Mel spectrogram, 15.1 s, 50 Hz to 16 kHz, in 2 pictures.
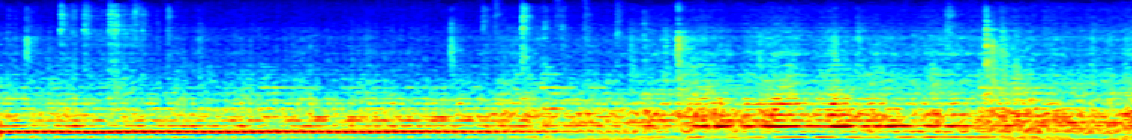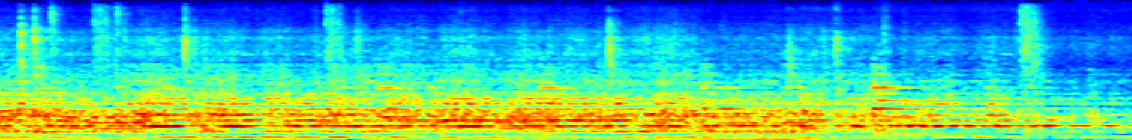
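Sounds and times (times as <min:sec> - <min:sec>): cello droning: 0:00.0 - 0:15.0.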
